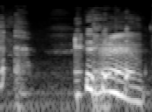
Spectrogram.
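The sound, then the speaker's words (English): A person clears their throat with a few short, rough, raspy bursts, ending in a longer scraping, voiced rasp. “So, let me clear my throat.”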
